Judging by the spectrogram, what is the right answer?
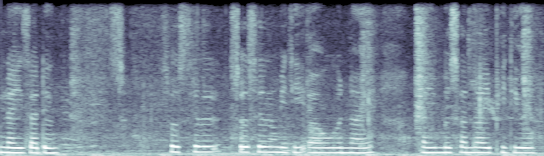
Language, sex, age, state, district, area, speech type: Bodo, female, 18-30, Assam, Baksa, rural, spontaneous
